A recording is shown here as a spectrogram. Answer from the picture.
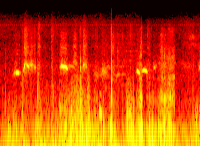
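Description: Low rumble of wind and handling on a handheld action camera's microphone while walking, with a few light knocks and about six short, high chirps scattered through.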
